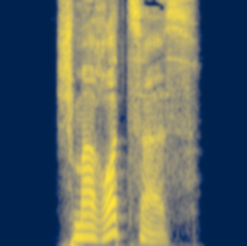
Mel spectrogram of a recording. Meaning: genitive singular of Schmarotzer
- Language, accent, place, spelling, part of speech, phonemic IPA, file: German, Germany, Berlin, Schmarotzers, noun, /ʃmaˈʁɔtsɐs/, De-Schmarotzers.ogg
